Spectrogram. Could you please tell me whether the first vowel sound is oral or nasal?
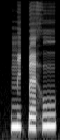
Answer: oral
